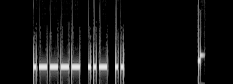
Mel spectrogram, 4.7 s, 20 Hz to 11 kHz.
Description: Morse code, heard as a keyed tone, about 22 wpm, 700 Hz. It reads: 1UI
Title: Three Challenging Letter-Number Combinations 22wpm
